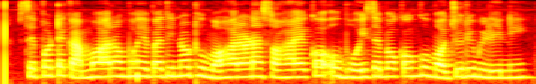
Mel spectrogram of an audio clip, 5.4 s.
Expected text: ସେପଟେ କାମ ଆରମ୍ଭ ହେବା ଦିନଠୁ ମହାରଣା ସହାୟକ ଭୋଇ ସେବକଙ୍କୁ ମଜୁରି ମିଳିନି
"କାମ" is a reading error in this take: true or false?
false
